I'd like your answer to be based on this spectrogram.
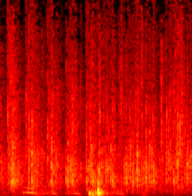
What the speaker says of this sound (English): Rousing round of applause for you as well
